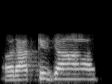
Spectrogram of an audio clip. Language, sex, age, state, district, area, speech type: Hindi, female, 18-30, Uttar Pradesh, Pratapgarh, rural, conversation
